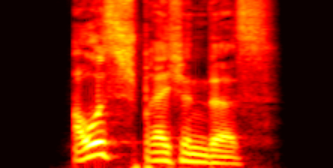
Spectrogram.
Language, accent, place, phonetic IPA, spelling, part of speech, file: German, Germany, Berlin, [ˈaʊ̯sˌʃpʁɛçn̩dəs], aussprechendes, adjective, De-aussprechendes.ogg
- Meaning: strong/mixed nominative/accusative neuter singular of aussprechend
